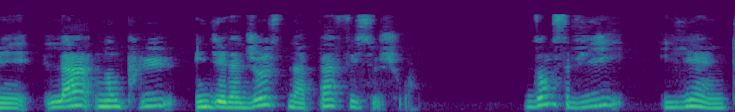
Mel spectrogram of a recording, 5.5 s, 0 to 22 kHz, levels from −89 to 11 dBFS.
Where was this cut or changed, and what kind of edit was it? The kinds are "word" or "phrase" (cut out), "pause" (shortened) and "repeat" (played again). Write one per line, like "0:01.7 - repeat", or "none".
0:04.3 - word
